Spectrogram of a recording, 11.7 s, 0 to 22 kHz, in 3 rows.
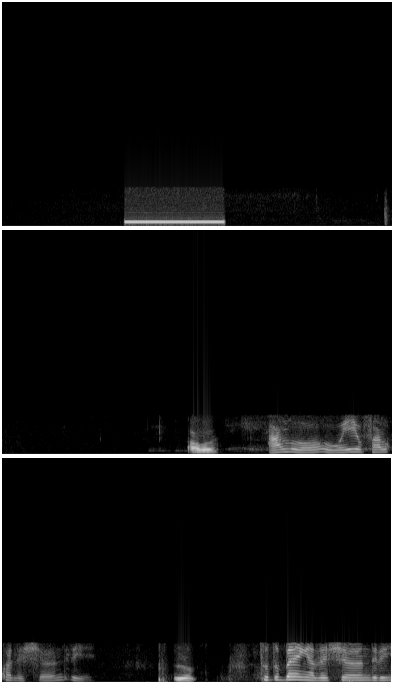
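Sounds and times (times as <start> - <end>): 
telephone ringing tone while a call connects: 1.2 - 2.2
speech: 5.8 - 8.8, 9.5 - 11.6.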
